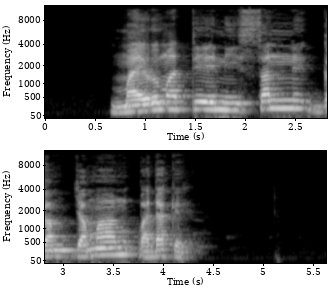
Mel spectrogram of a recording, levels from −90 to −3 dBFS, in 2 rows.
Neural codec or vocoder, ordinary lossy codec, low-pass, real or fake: none; Opus, 24 kbps; 10.8 kHz; real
